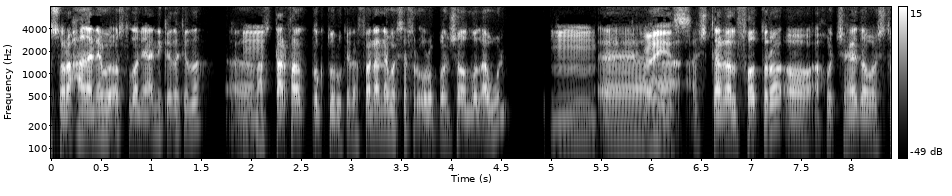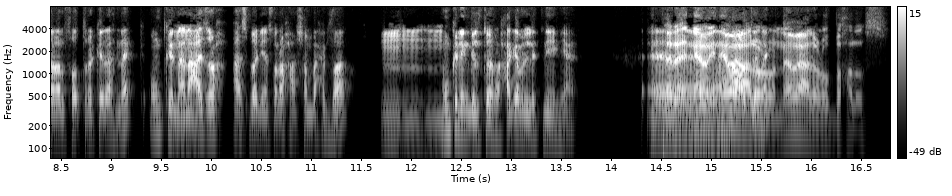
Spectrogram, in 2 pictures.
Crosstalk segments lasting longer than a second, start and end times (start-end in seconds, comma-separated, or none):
14.4-15.8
